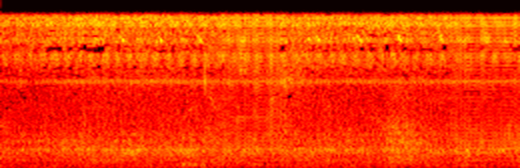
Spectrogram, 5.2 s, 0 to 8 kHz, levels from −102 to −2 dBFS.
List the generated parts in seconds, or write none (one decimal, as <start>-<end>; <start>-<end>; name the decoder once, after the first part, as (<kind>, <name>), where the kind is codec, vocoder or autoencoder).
2.2-2.8 (vocoder, Vocos); 4.5-5.2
